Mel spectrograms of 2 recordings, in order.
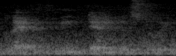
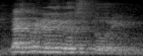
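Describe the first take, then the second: First: The phrase is spoken at a slow pace. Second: The phrase is spoken at a fast pace. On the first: The speaker calls it right. "When you slow down on the pace, automatically connects the audience" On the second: The speaker calls it wrong. "You cannot say"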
